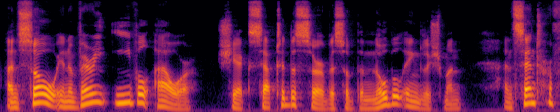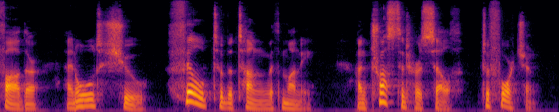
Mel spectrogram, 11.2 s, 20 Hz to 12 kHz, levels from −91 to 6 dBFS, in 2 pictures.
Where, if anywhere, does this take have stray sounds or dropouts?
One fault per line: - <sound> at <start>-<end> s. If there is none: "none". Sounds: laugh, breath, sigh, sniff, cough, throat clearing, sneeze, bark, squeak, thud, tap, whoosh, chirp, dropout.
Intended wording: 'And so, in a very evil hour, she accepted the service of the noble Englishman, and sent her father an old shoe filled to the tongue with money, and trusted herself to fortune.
none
